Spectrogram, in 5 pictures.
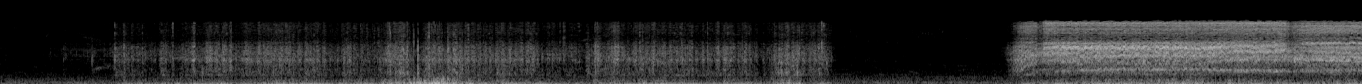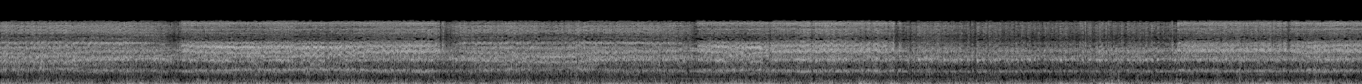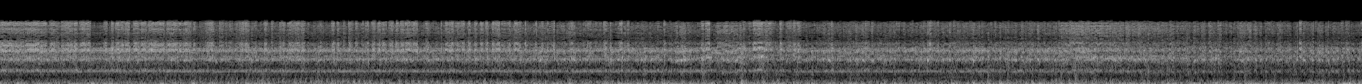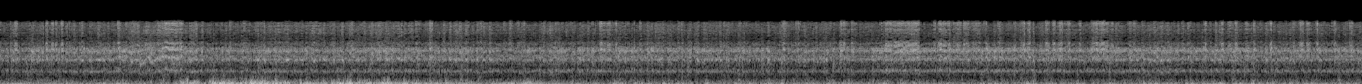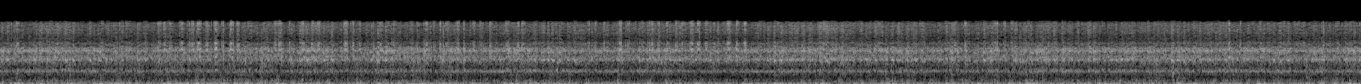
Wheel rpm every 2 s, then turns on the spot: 10, 20, 30, 20, 10, 120, 160, 160, 160, 160, 170, 160, 160, 160, 160, 160, 160, 160, 170, 160, 160, 170, 160, 160, 160, 160, 160, 160, 160, 160, 160, 160, 160, 160.
0-8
